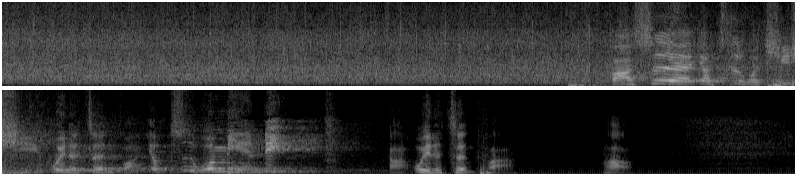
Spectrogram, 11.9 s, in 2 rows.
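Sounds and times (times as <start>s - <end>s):
audience applause: 0.0s - 6.7s
speech: 4.6s - 8.2s, 8.8s - 10.8s.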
